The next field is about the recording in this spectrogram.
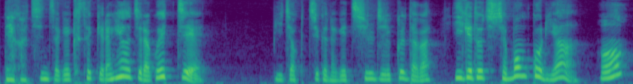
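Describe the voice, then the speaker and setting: A woman doing a shrill furious mother-in-law. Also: very animated, fairly quick. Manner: shouting, scolding, harsh. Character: furious domineering middle-aged mother-in-law.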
